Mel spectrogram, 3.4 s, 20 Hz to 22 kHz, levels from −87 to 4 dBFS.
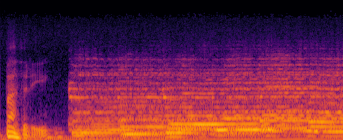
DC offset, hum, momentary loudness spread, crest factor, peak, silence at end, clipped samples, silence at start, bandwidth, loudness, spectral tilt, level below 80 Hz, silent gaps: under 0.1%; none; 6 LU; 14 dB; -2 dBFS; 0 s; under 0.1%; 0 s; 9.2 kHz; -16 LUFS; -8.5 dB/octave; -32 dBFS; none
